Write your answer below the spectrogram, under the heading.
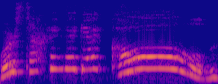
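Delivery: very loud, very high booming proclamation. Calling out in character while the group waits outside: booming voice. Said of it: "use a booming voice".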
